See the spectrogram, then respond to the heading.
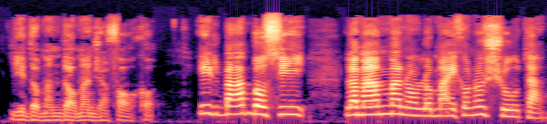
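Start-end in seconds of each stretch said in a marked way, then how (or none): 2.0-5.4 put-on high light puppet boy voice; small puppet voice. A narrator's reading. Pinocchio answers the puppet master about his parents, high childlike voice. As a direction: answer simply like a little wooden boy.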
